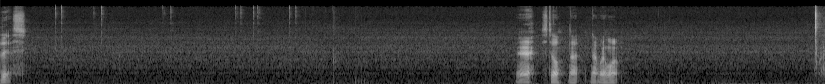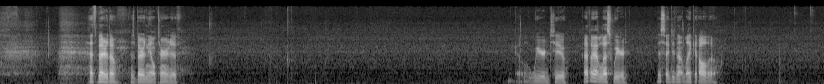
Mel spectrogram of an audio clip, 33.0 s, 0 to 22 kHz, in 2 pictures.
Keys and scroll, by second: 2.7 space, 7.0 u, 17.5 super+z, 22.6 u, 31.8 super+z.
